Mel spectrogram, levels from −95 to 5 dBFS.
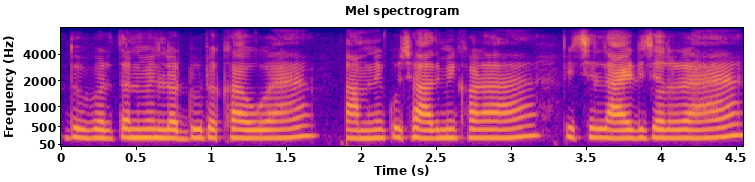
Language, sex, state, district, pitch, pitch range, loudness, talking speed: Hindi, female, Jharkhand, Deoghar, 215 Hz, 210-225 Hz, -17 LUFS, 210 wpm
